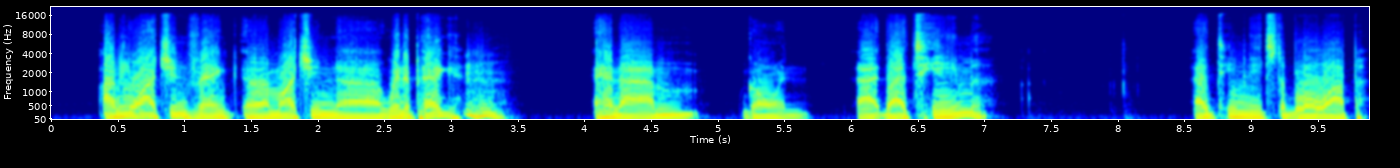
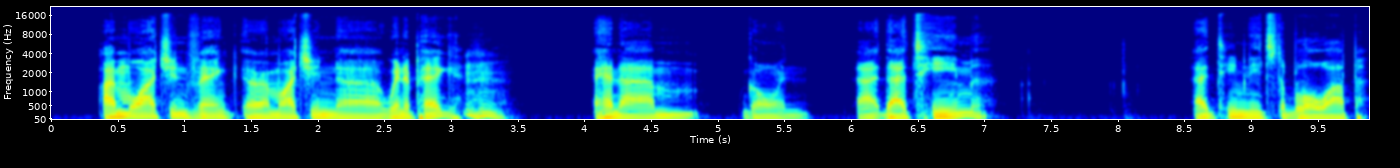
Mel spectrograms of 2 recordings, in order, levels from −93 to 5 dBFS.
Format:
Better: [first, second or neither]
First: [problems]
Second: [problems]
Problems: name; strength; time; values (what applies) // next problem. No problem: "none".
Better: second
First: distortion; heavy; 17% of the sound clipped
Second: none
